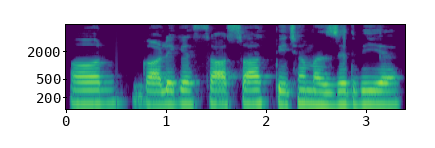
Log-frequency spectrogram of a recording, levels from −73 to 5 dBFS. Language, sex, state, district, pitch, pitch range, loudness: Hindi, male, Uttar Pradesh, Jyotiba Phule Nagar, 140 Hz, 140-145 Hz, -17 LUFS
